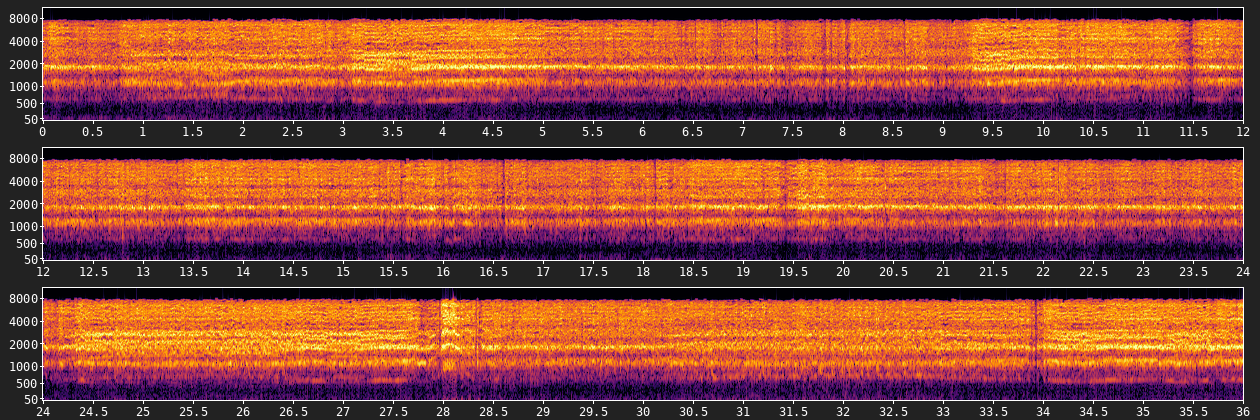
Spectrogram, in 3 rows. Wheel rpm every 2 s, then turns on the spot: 160, 160, 160, 160, 160, 160, 160, 160, 160, 160, 160, 160, 160, 160, 170, 160, 160, 160.
none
